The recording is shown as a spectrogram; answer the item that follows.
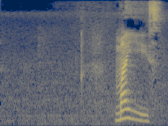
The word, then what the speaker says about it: maïs: The vowel over which it is placed should be pronounced separately from the one before it. Examples: Noël, maïs.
